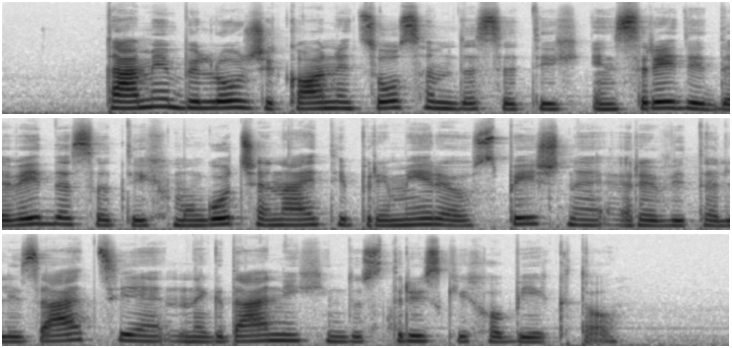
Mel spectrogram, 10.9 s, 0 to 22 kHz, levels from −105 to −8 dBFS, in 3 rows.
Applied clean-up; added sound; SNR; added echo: none; none; none; none.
